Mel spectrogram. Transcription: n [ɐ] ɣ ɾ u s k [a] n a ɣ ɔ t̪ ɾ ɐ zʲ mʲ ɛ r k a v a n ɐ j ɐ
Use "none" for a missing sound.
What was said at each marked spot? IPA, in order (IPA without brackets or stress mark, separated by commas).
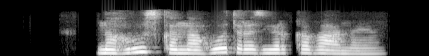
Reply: a, ɐ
